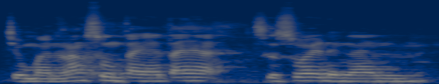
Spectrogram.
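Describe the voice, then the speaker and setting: Seorang pria muda dengan logat Makassar, membawakan podcast obrolan santai dengan gaya bercanda. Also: male voice, on the high side, little pitch movement, a little hiss or hum. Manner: playful, joking, quick banter. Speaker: podcast host. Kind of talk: casual podcast chat.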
